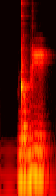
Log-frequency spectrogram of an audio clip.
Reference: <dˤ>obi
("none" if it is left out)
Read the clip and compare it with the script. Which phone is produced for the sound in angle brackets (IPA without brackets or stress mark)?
ɖ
